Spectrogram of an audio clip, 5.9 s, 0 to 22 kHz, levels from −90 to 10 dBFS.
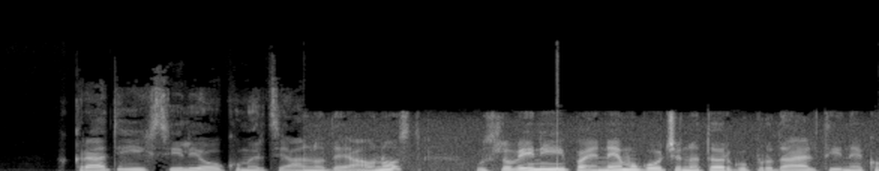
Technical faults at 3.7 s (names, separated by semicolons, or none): input switched to a poorer device; dropped buffer (overrun)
